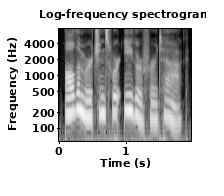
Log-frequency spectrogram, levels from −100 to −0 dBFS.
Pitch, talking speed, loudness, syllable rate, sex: 180 Hz, 210 wpm, -16 LUFS, 6.7 syllables/s, female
